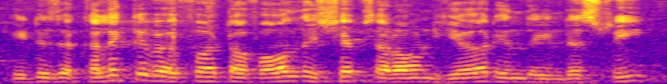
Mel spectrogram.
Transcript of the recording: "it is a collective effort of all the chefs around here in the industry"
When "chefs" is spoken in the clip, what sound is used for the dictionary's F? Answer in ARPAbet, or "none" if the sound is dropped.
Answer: P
